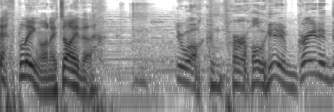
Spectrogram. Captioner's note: snorts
